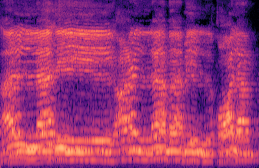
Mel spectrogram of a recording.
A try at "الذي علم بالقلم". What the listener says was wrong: ध्यान रखो इस पर मद तो नहीं है जो आप मद की तरफ जा रहे थे।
